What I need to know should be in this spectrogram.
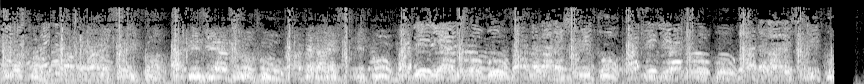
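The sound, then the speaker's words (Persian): Students at the Tehran University engineering faculty chant at a protest. The massed voices are loud and fast, with tightly repeated rhythmic phrases running steadily throughout before stopping abruptly at the end. “دانشگاه تهران، دانشکده فنی هم تجمع کردن. صدای دانشجویان دانشکده فنی رو بشنویم.”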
